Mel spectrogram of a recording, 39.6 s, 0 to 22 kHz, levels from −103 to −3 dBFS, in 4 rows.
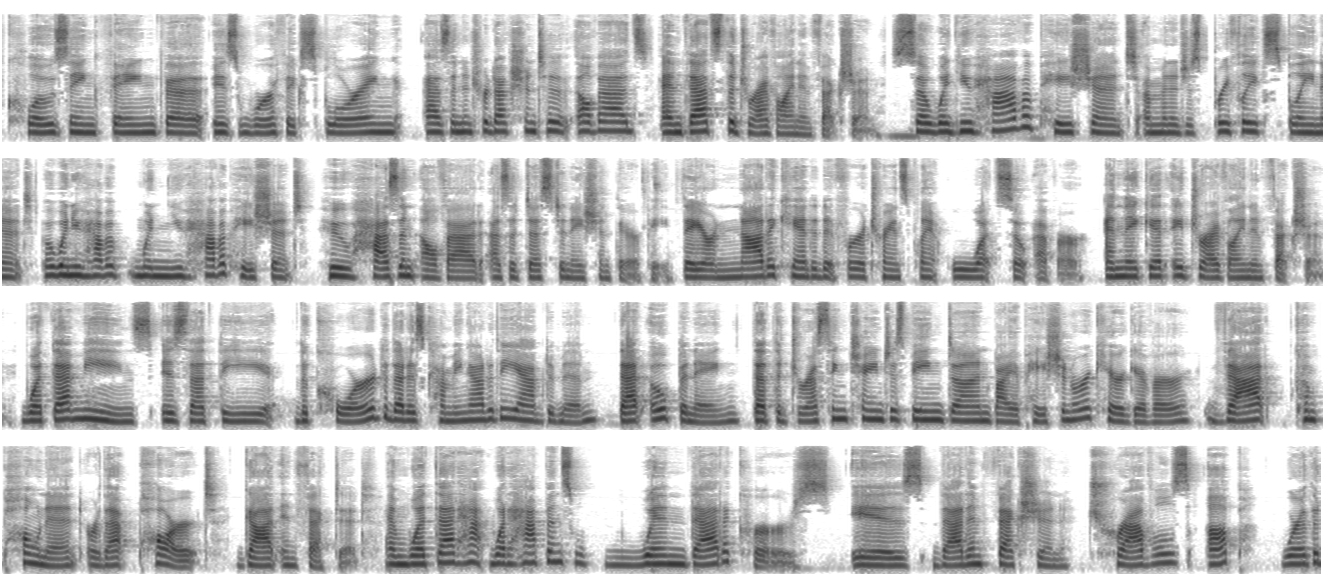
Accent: American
